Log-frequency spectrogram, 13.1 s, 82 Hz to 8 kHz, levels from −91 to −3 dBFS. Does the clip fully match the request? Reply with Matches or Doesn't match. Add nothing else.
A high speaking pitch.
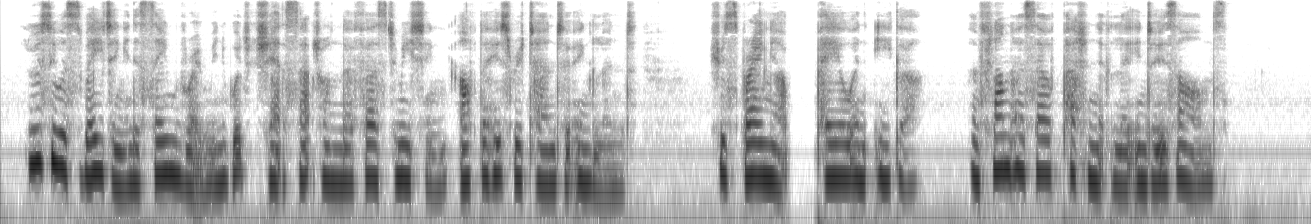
Matches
